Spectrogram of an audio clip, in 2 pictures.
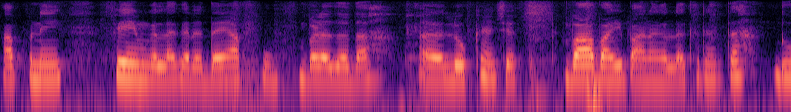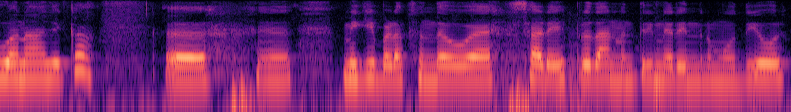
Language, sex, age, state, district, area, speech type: Dogri, female, 18-30, Jammu and Kashmir, Udhampur, rural, spontaneous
